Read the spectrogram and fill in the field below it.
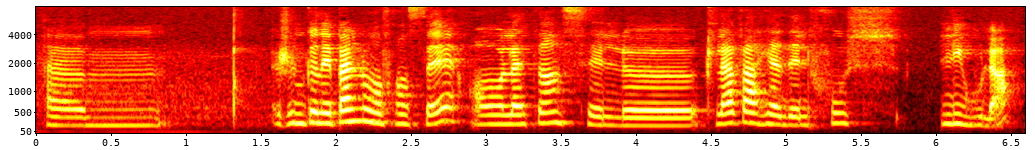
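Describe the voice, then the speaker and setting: A woman presenting a card game in a casual video, cheerful and amused, pausing often with fillers and reading titles slowly. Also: on the high side, darkish tone, slight background noise. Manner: hesitant, many fillers, muses aloud over names; reads English card titles slowly and carefully. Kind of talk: casual show-and-tell presentation.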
